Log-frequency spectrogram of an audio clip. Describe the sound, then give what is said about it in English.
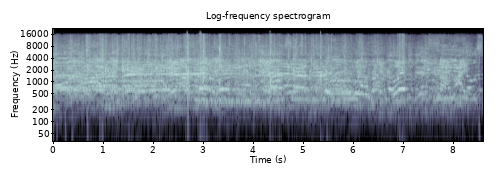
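Crowd noise from a college football locker room after a victory, as the coach hands the quarterback the game ball: many overlapping voices chatter and shout loudly and steadily throughout, with a brief dip near the end. “That was the sound post-game in the locker room as Coach Beamer handing the game ball over to Spencer Rattler”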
